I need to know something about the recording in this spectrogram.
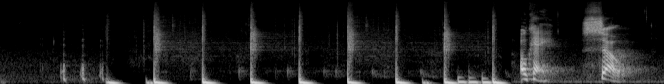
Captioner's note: Ellen giggling; upbeat music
